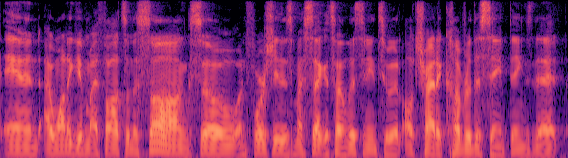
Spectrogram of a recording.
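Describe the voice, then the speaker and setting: A man's voice: lowish voice, a bit bright. A man talks through a reaction video in loose, rambling sentences. He trips over restarts, leans on fillers and swears offhandedly as he goes. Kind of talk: casual reaction commentary.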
